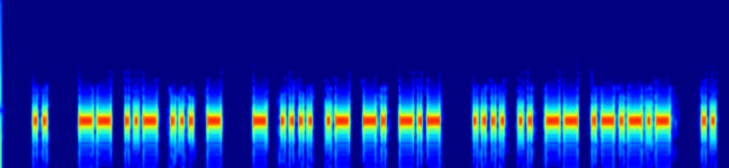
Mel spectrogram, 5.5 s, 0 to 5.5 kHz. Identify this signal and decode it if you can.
Morse code, heard as a keyed tone, about 34 wpm, 600 Hz. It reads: I MUST THANK HIM. I
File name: the old man and the sea / the old man and the sea 1 35wpm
